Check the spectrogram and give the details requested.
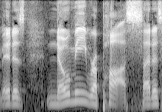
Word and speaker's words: Noomi Rapace: how to correctly pronounce her name it is Nomi Ros I is how you pronounce your name I was way off what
